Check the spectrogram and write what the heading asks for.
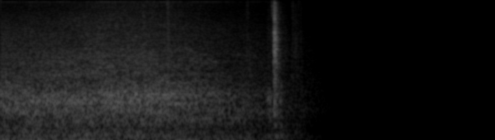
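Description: Tesla Model S liftgate being closed, latching with one sharp click about a second and a half in, over a steady low hum; the sound then cuts out abruptly.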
